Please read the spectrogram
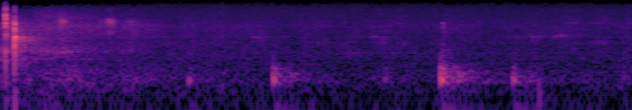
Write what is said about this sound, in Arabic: خلينا نكتب الزمخشري،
